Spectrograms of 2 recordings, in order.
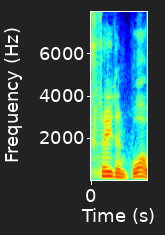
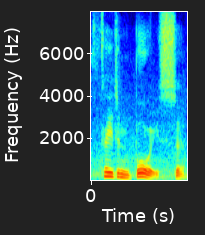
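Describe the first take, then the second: First: The last word is said the French way, 'bwah'. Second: The last word is said like English 'boys'. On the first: The speaker calls it wrong. "most people actually tend to mispronounce the station as like" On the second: The speaker calls it right. "But it's actually"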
